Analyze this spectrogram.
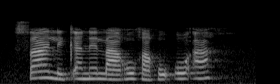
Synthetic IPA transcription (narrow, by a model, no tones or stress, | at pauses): salɪkʼanɛlaɣʊɣaɣʊʔʊʔa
